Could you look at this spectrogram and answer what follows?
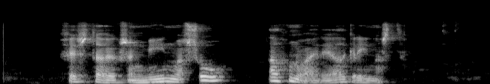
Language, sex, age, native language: Icelandic, male, 40-49, Icelandic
